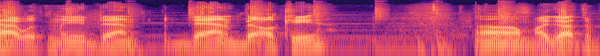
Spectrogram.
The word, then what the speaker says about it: Belkie: Today I am honored and privileged to have with me Dan Dan Belki. Um, I got the pronunciation correct.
